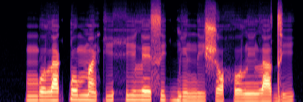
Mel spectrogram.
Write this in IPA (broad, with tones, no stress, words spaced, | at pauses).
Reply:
mo˨la˨˦k͡po˧mã˨ ki˨˦ hi˧ le˧si˧ɡ͡bĩ˨ni˨ ʃɔ˨ho˨lĩ˨ la˨di˨˦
